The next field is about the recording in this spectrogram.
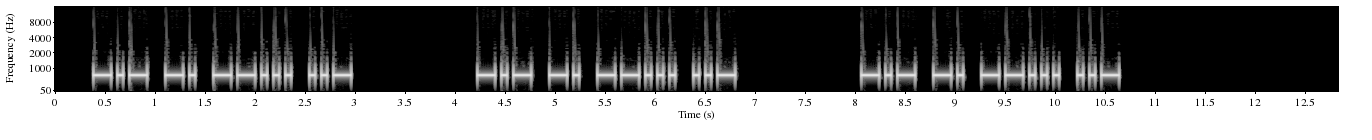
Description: Morse code, heard as a keyed tone, about 20 wpm, 700 Hz. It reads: KN7U KN7U KN7U
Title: USA Call Signs - 4 Characters - Repeated 3x - 20wpm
